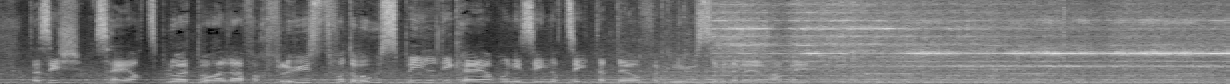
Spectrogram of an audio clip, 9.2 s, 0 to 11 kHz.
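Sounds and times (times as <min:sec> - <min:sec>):
heavy rumbling roar of the moving train: 0:00.0 - 0:09.2
speech: 0:00.2 - 0:06.5
train wheels squealing on rails from St. Moritz to the Bernina Pass: 0:05.2 - 0:09.2.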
